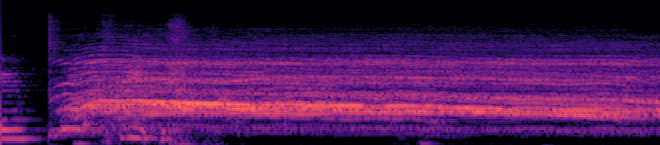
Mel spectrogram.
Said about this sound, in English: That's a very long cheer.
